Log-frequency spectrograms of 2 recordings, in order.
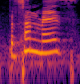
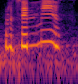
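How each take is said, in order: First: High-voiced schoolgirl; pupil answering roll. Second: Very high, squeaky schoolgirl; squeaky pupil answering roll. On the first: Ramya answers the teacher's roll call, high pupil voice. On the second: Acted. Divya answers the teacher's roll call, very high squeaky voice. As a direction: pipe up right at the top of the voice.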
